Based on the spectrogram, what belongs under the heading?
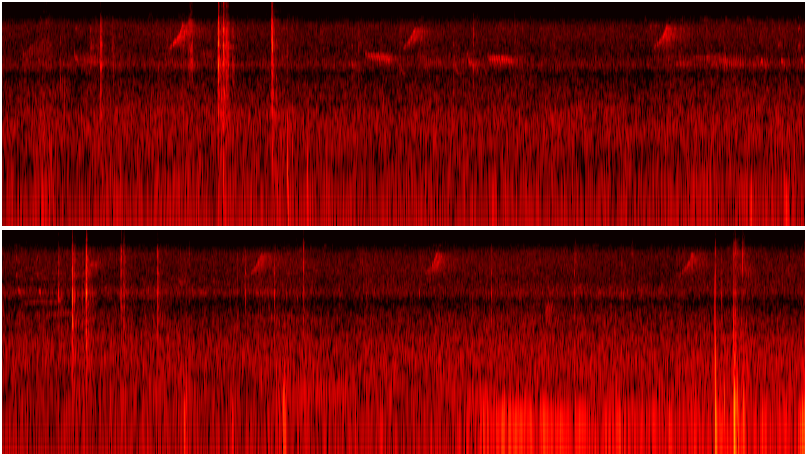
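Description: Near-silent outdoor ambience: faint short high chirps from a bird every second or two over a steady hiss, with a few sharp clicks.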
